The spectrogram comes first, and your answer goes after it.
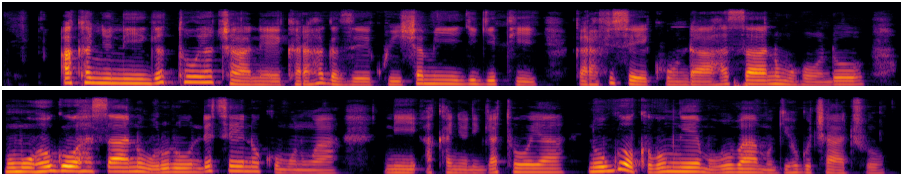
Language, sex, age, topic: Rundi, male, 25-35, agriculture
